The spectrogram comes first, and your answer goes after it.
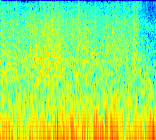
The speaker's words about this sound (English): He fills two jerry cans with brown, muddy water and empties them into a tank.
